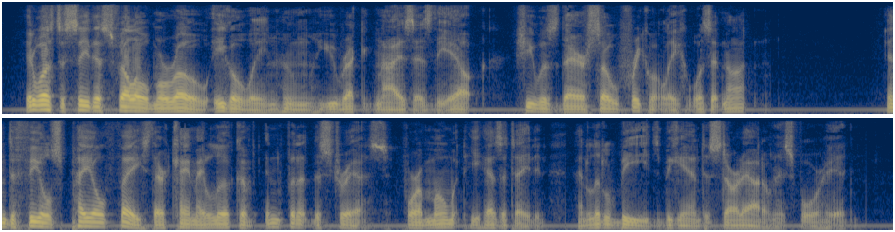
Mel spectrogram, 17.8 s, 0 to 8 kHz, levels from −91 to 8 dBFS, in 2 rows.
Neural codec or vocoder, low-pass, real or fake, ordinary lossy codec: none; 7.2 kHz; real; AAC, 48 kbps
